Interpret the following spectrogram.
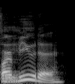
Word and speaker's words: Barbuda: You said the way we looked it up, and it's Barbuda. You said the way it's spelled. That's Barbuda. Barbuda.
